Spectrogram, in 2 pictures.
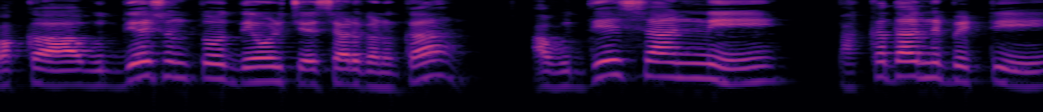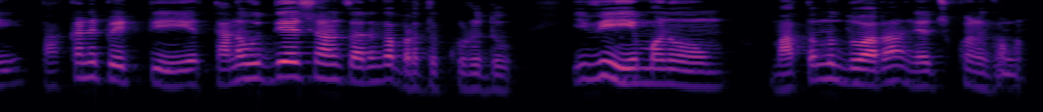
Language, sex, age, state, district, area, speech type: Telugu, male, 18-30, Andhra Pradesh, Kadapa, rural, spontaneous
